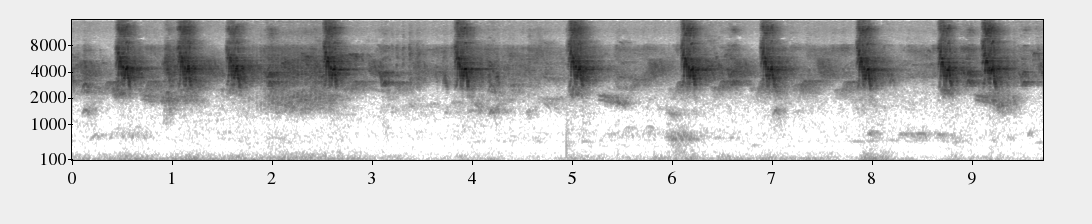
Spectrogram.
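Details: House sparrow giving a steady series of loud, harsh chirps about every half second to second, clear against a quiet background with a faint low thump.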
